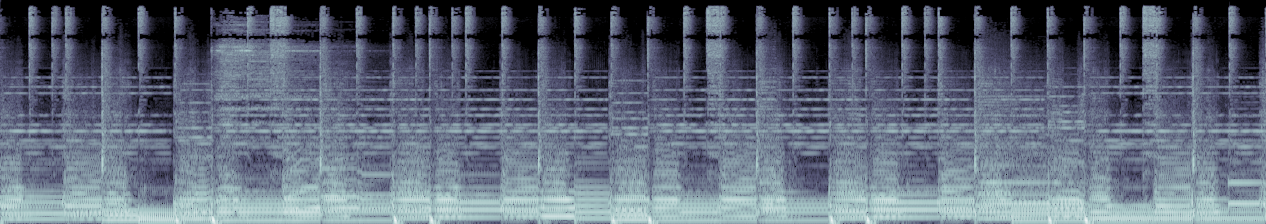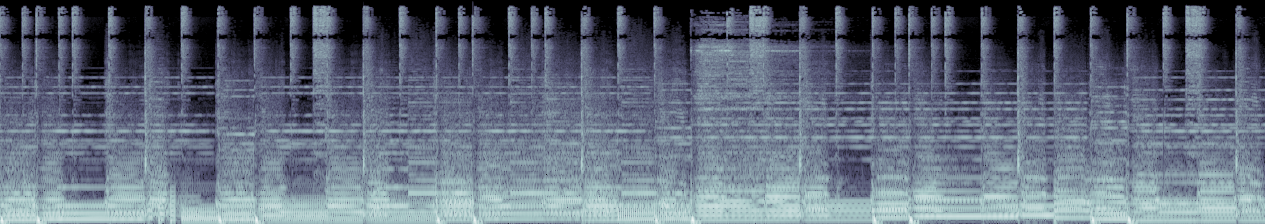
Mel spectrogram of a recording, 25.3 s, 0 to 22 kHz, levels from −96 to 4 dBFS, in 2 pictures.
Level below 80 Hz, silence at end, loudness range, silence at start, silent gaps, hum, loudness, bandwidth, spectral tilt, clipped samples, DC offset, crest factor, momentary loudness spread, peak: -22 dBFS; 0 s; 1 LU; 0 s; none; none; -14 LUFS; over 20 kHz; -6 dB/octave; under 0.1%; under 0.1%; 14 dB; 3 LU; 0 dBFS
